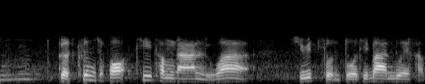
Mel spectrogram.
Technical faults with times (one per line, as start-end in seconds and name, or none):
0.00-4.25 G.729 codec
1.73-1.95 VoIP packet loss concealed by the speech codec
